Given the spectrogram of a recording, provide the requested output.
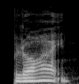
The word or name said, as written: blåregn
